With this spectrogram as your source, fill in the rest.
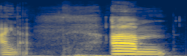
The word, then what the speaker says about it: Ina: Her name is pronounced Ina.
